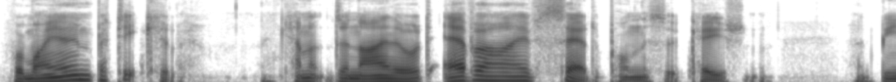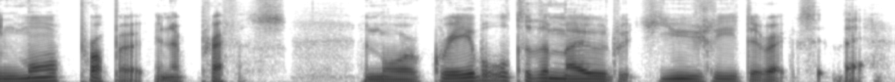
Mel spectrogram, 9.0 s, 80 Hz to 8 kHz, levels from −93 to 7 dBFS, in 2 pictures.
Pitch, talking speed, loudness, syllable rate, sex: 110 Hz, 220 wpm, -20 LUFS, 6.9 syllables/s, male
